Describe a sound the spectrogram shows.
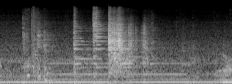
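A metal press thuds once.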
